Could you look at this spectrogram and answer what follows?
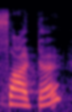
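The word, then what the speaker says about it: Vater: important এটা most important ওরা ভি এর উচ্চারণ করে ফাউ যেটা আমরা এফ এফ কে ওরা ভি দিয়ে রিপ্রেজেন্ট করে মানে ভি এর মত সাউন্ড করে তো ফাটার ফাটার মিন্স হচ্ছে ফাদার তারপর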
